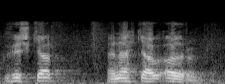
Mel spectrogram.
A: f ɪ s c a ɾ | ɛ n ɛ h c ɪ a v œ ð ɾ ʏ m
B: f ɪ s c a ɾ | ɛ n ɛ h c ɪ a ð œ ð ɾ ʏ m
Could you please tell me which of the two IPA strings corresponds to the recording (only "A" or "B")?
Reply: A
